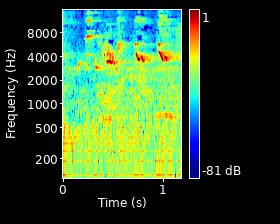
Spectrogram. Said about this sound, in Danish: Og det, man kan høre lige nu, det er simpelthen byen Luca. Fuglene, der stod op og pipper lystigt, og så torvet, der langsomt gør klar til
